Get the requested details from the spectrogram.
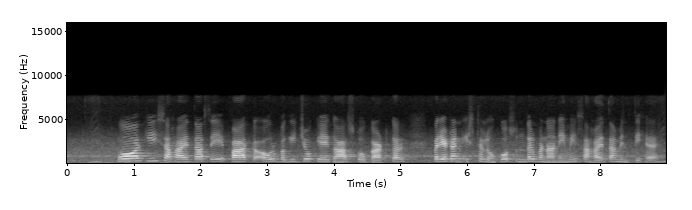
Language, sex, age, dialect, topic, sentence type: Hindi, female, 41-45, Hindustani Malvi Khadi Boli, agriculture, statement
